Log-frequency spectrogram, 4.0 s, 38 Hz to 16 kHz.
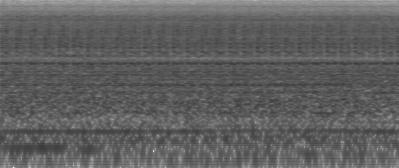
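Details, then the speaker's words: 2008 Humvee at idle, not a diesel: steady idle with fast, uneven light rattle of three to four taps a second under the hood, turbo audible; sounds diesel-like, possibly direct injection; source unclear. "I hear the turbo for sure definitely hear the turbo it's rattling under the hood but not like direct injection to me it sounds like it's uh sounds like a diesel"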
